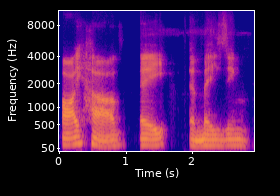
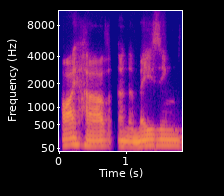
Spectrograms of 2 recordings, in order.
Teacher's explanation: vean que no hay ninguna ninguna pausa no tengo que marcar Una pausa entre ambas palabras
